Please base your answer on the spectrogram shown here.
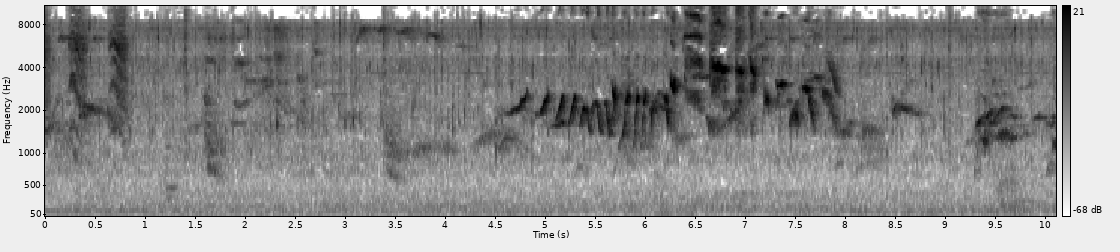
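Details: White-rumped shama male singing toward a female, used as sound therapy to raise breeding condition; a quiet start, then a loud run of rapid whistled and warbled notes in the middle, fading to sparse notes at the end.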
